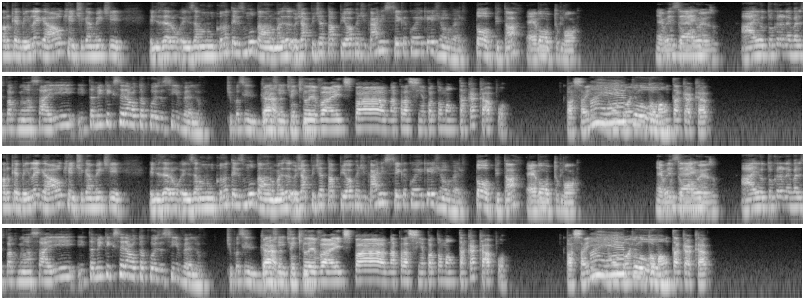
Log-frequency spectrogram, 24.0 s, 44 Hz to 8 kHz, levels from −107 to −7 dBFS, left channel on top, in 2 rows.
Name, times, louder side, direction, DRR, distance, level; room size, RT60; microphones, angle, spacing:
voice 1, 0.0-1.9 2.2-8.5 9.9-10.6 11.1-15.1 15.4-16.7 20.8-22.0, right 2 dB, 15° right, 0.9 m, -28 dB
voice 2, 7.9-8.6 9.8-10.7 15.6-19.6 20.5-22.6, right 3 dB, 40° right, 1.1 m, -26 dB
4.1 x 3.0 x 2.7 m
head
